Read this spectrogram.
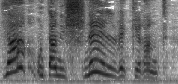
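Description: An actress playing a nosy, suspicious caretaker with a Bavarian accent, speaking insistently in a radio play. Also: female voice, high-pitched, lively intonation, a little slow. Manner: emphatic, insistent. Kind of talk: 1970s radio play acting.

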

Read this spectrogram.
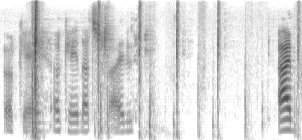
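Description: A woman's voice: medium pitch, level tone, slow pace, gravelly, heavy background noise. A young woman with a stuffy, sick-sounding voice giving casual commentary while playing a game, cheering and groaning at what happens. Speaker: gaming video creator.

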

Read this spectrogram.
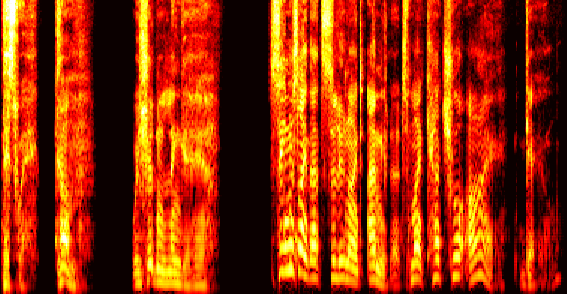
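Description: A flamboyant male vampire rogue for a fantasy video game. He speaks in an aristocratic British accent, arch and sardonic, stretching his words at a leisurely pace with swooping, highly varied intonation. The sound is close and dry. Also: very animated, measured pace, darkish tone, no echo, exaggerated voice. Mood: brisk, wry. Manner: arch, theatrical, drawling, aristocratic delivery. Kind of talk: theatrical game character dialogue.

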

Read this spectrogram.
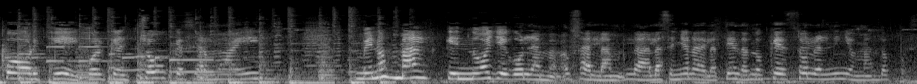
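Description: A woman's voice: on the high side, lightly acted. A young Salvadoran woman playing a worried, indignant farm owner in an amateur sketch, emphatic and repeating herself as she explains. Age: young adult. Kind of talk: amateur improvised sketch acting. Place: outdoors in a rural yard. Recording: outdoor camera sound, faint ambient noise.

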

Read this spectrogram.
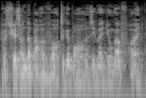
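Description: An actor playing a frail, courteous old professor in a 1960s radio crime drama, speaking in a halting, patronizing way. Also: male voice, low-pitched, level tone, a little mellow, slight background noise, natural voice. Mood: evasive. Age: older.

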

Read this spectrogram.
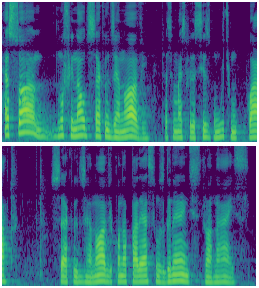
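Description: Brazilian guy in his 50s, prof being interviewed, mellow voice, explains stuff carefully, pauses hunting for words. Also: mid-range voice, creaky. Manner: measured, halting, searching for words. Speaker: university professor, interview guest. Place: TV studio. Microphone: lapel mic.

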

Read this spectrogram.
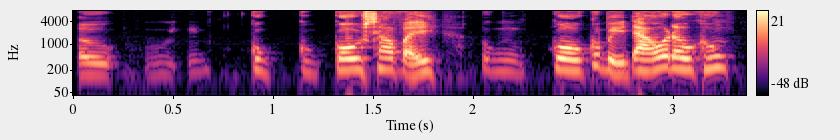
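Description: A man voicing a kind, hardworking young fisherman, earnest and expressive, in an animated fairy-tale dub. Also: high voice, brisk. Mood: gentle, concerned. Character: kind, hardworking young fisherman-farmer, anxious but steady.

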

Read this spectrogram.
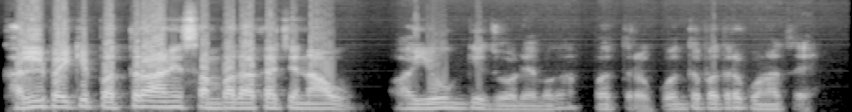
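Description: A man's voice: mid-range voice, fast talker, darkish tone, no echo. A man teaching exam history, reading out quiz questions, prompting with questions and repeating the key answers.

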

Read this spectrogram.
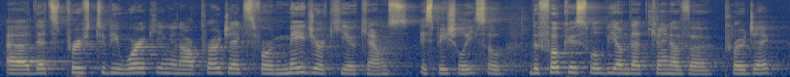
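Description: A woman with a slightly hoarse, tiring voice giving a conference talk, fluent but with many fillers. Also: medium pitch, steady tone, moderate pace, hardly any pauses, darkish tone. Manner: fluent, filler-heavy explaining. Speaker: conference speaker. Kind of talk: conference presentation. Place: large conference hall. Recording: echoey hall with long reverb.

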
